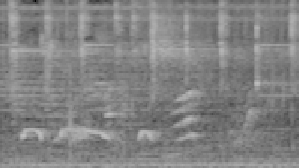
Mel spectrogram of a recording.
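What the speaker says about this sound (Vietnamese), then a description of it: "mấy con chim cu nó gù nữa." Doves coo softly in the countryside during the rainy season, a few short rounded calls under a steady rural backdrop, with people talking over them.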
